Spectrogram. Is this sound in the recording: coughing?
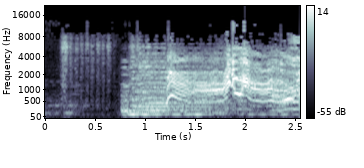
no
